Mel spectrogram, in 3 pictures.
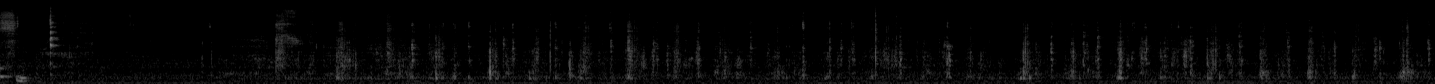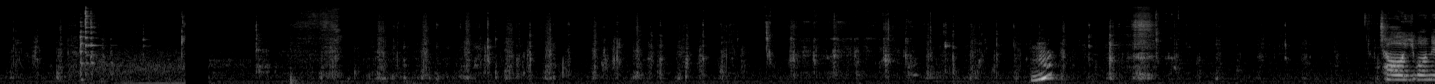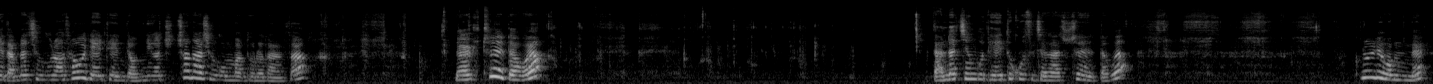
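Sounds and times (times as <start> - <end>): chewing and crunching food: 0.5 - 15.2, 16.9 - 28.2, 31.8 - 38.0, 40.0 - 43.0
tableware clacking: 15.1 - 16.0.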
